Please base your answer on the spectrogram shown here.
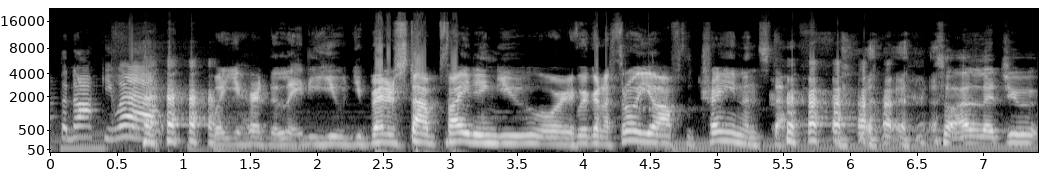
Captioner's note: laughter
